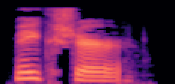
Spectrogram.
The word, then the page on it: make sure: British English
